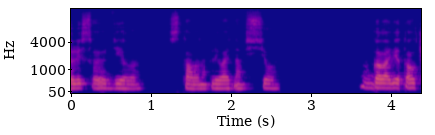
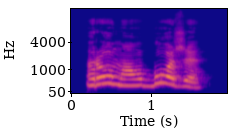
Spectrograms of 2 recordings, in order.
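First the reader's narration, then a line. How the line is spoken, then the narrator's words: Ecstatic cry. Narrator (Russian): вскрикнула, падая в пропасть нирваны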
